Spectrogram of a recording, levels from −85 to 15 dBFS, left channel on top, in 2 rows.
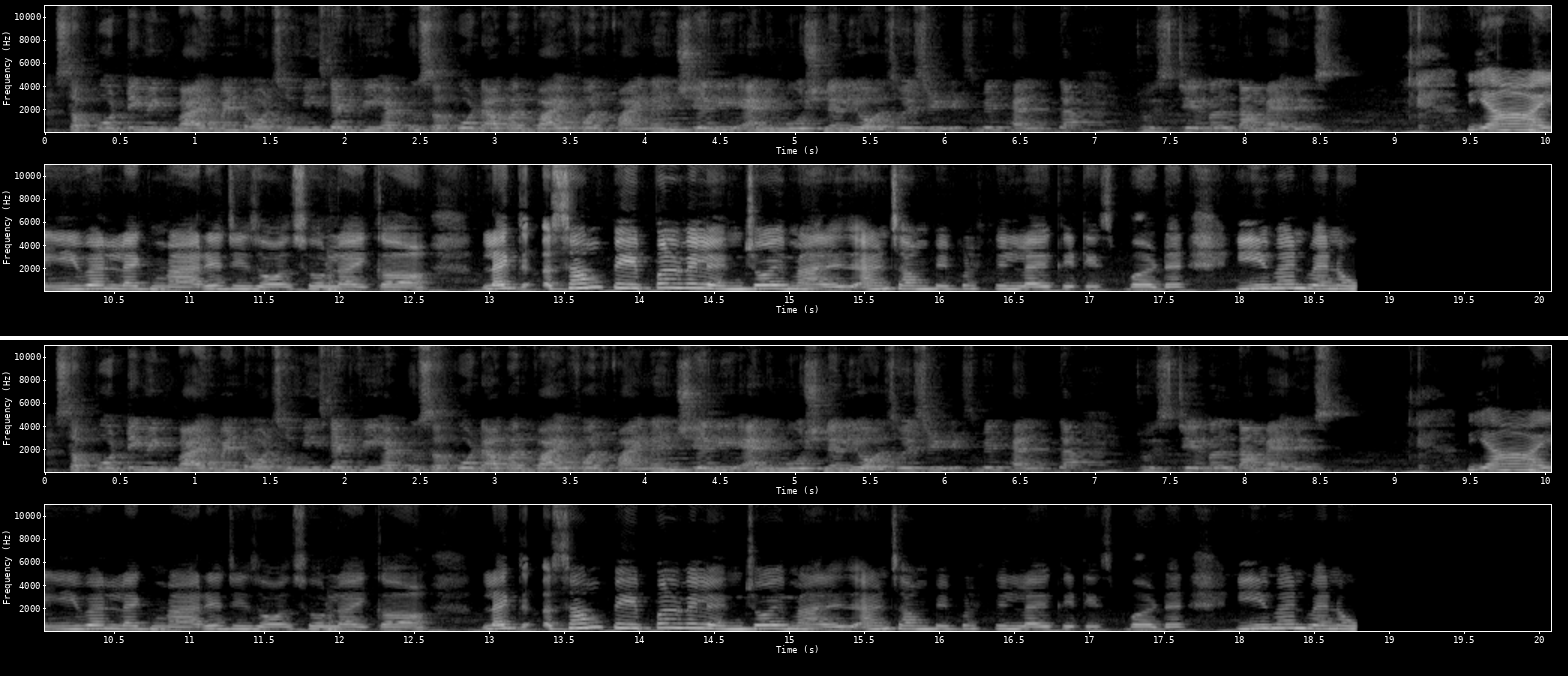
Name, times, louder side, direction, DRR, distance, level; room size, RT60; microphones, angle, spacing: voice 1, 0.0-8.6, equal, ahead, 2.2 m, -36 dB
voice 2, 9.1-18.8, left 4 dB, 65° left, 1.8 m, -27 dB
head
